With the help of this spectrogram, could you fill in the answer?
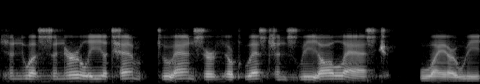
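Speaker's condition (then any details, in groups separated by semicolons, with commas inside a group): Motor neuron disease (ALS), speech-generating device; body hardly works at all; discomfort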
